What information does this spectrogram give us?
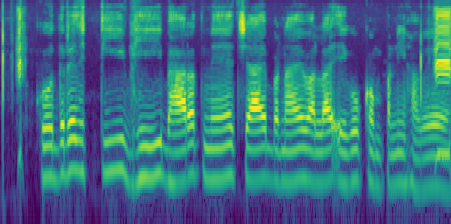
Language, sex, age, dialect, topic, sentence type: Bhojpuri, male, 18-24, Northern, agriculture, statement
